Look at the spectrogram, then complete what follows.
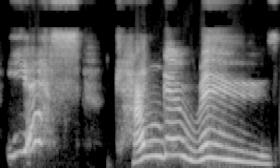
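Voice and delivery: whispered yes, then a slow loud kangaroos; big reveal for the class; excited reveal. Acted. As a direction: stretch the word out with delight. Reveal of page.

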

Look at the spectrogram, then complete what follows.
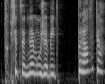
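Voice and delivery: high, sobbing wail of disbelief; high tearful sob; crying in disbelief. Acted. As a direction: weep out the words, voice rising. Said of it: "plakala Amelína".

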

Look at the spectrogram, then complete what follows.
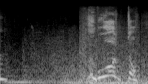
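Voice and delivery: sudden shriek, way up high; startled squeal at the top of the voice; high scream. Real, not acted. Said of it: "I just screamed so high".

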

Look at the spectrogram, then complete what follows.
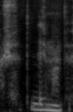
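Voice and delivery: quick unvoiced whispered aside; hushed muttered aside. Real, not acted. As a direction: whisper it to yourself while fiddling. Quick aside while handling camera.

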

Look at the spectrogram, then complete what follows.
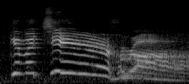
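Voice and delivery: high, loud cheer; excited pirate hurrah. A narrator's reading. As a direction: throw your arms up and cheer.

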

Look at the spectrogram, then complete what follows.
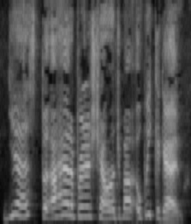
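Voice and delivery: put-on British accent. Answering about the British challenge, put-on British accent. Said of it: "I'm gonna speak British this whole episode".

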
